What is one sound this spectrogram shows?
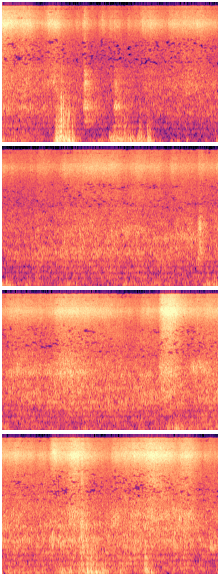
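Strong wind gusts roar in bursts.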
